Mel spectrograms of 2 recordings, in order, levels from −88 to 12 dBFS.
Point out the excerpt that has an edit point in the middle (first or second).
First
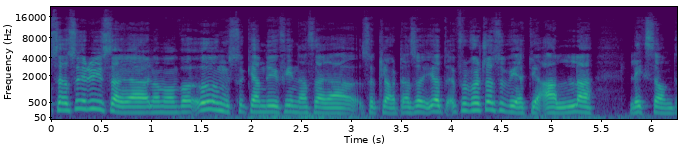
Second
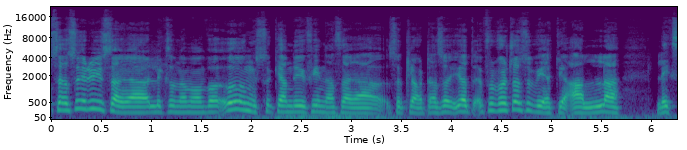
first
